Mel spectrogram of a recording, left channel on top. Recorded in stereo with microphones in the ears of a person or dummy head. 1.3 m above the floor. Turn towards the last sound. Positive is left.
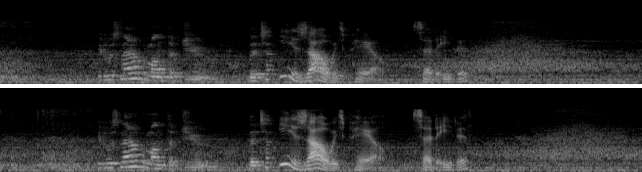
turn(degrees=-35)  # may be behind; listen again after turning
